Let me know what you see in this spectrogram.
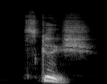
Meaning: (noun) 1. A squirt (of liquid) 2. Something very easy; a piece of cake; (verb) 1. To squirt 2. To squish, to smoosh 3. To have an easy time
- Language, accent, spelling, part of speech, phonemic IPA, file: English, Australia, skoosh, noun / verb, /skuːʃ/, En-au-skoosh.ogg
